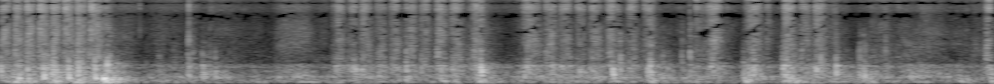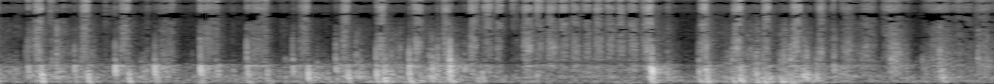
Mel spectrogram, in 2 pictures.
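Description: A black leather sneaker with eyelets is held in the hand and rubbed and polished on its side and toe with a yellow cloth over the fingertips. A steady run of soft, brushy rubbing and light scratching strokes follows, with a louder burst at the start and low-mid cloth friction throughout.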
